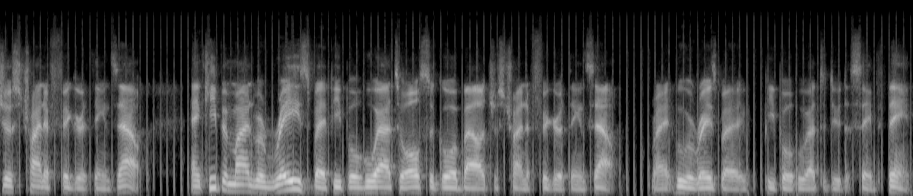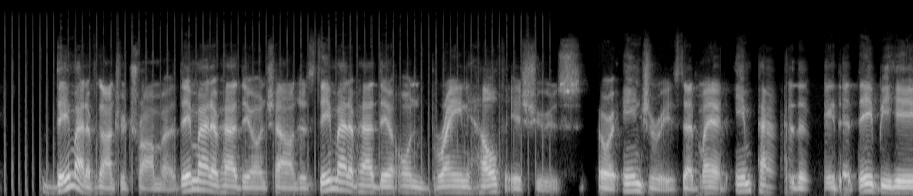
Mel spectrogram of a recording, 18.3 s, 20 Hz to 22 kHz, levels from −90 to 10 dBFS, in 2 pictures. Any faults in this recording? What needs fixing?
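A train of clicks runs from 0.06 s to 14.64 s, ending just before "or injuries that". The ticks are evenly spaced at about 14.1 per second, around 200 in total. They have a consistent shape and peak about 5 dB above the speech, so they stay audible through pauses. The regular, unchanging pulse shape points to a periodic external source, likely electrical interference from nearby equipment or a faulty connection or power supply injecting the same transient over and over. To prevent this, check grounding, cabling and the interface, and move the recording chain away from switching equipment.

Repeated packet loss (robotic sound) follows "or injuries that", from 16.09 s to 17.03 s. Seven separate holes occur, the longest 120 ms, with about 300 ms of audio missing in total. The receiver patched each hole by extending the preceding sound, so about 32% of this stretch is synthetic continuation. 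This gives a choppy texture with syllable fragments missing. To prevent this, improve link stability or enlarge the jitter buffer so late packets still arrive in time.

A long network dropout occurs from 17.13 s to 17.39 s. Roughly 240 ms of audio never arrived. The gap is first bridged by a fading continuation of the last sound, which decays into about 60 ms of silence before the real signal resumes. Nothing lost in that span is recovered. The pattern of a sustained gap right after a burst of losses fits a likely brief loss of connectivity rather than isolated packet drops. To prevent this, address the underlying network congestion or use redundancy such as forward error correction.

Short concealed packet loss appears at 17.53–17.57 s. About 20 ms of audio failed to reach the decoder and was filled by extrapolating the preceding sound, then cross-faded back into the real signal. It is heard as a brief smear rather than a clean gap. 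To prevent this, apply the same network and jitter-buffer fixes as for the earlier losses.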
